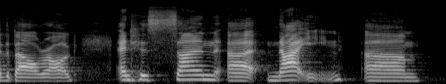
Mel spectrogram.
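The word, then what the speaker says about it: Náin: Balrog, and his son Nain, and some people pronounce it Nain. I saw a really convincing argument to pronounce everything with 2 syllables, so that's what I'm going to roll with.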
